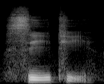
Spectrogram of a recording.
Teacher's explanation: 只要你把第一个音节读得足够重，自然而然就能感觉到第一个一要比第二个一长 · 重音在第一个音节上，而两处的元音是一样的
